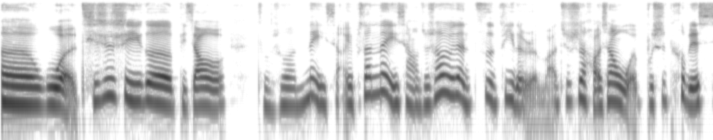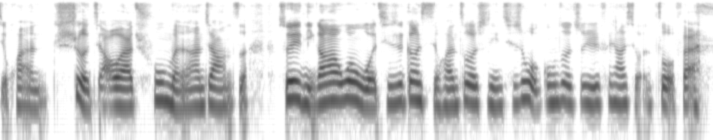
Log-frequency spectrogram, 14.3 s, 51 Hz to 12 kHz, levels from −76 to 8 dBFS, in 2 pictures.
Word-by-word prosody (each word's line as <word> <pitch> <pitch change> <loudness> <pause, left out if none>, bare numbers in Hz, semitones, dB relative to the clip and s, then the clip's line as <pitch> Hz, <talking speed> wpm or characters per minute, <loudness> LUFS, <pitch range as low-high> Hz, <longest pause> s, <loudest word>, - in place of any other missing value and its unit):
呃， 205 -2 +9
我 195 0 +5
其 230 - -5
实 280 +3 0
是 265 -1 -1
一 230 -1 +2
个 215 -4 +7
比 185 - -11
较 190 0 +1 0.3
怎 190 - -13
么 175 - -13
说， 195 +2 -6
内 220 +2 -4
向 195 - -11
也 205 - -3
不 205 - -21
算 295 0 -1
内 315 -11 +1
向， 200 -3 -7
就 200 - -6
稍 290 +8 0
微 325 - +2
有 - - +2
点 275 -8 0
自 240 +2 -7
闭 240 +4 -6
的 190 -4 -2
人 - - -10
吧。 - - -13
就 210 +3 -10
是 255 +1 0
好 205 - -3
像 225 +2 +2
我 185 - -1
不 205 - -10
是 235 - -7
特 - - -5
别 195 0 +3
喜 215 - -6
欢 180 -3 -7
社 - - 0
交 - - -6
啊、 190 -1 +5
出 240 +5 -4
门 200 -6 0
啊， 190 0 -4
这 195 +2 -3
样 190 0 -2
子。 205 - -7 0.3
所 250 - +3
以 255 0 +7
你 200 -3 -1
刚 210 +2 +4
刚 235 0 +4
问 250 0 +5
我 185 -2 +1
其 210 - -7
实 220 +2 -2
更 240 +1 +1
喜 215 -4 -7
欢 185 0 -4
做 225 +1 -1
的 205 - 0
事 200 - -11
情 195 -2 -4
其 210 +1 -11
实 250 - -3
我 245 - +1
工 215 +4 -5
作 225 -2 -2
之 215 +1 -9
余， 205 0 -2
非 220 +2 -11
常 210 -1 -3
喜 215 - -10
欢 195 - -15
做 200 -1 -2
饭。 - - -3
210 Hz, 330 characters per minute, -24 LUFS, 195-235 Hz, 0.3 s, 呃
